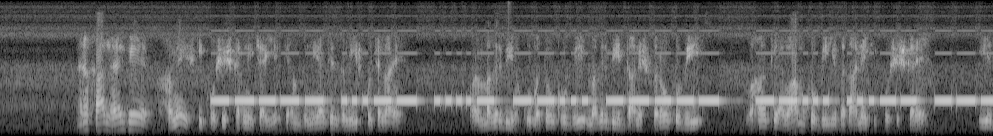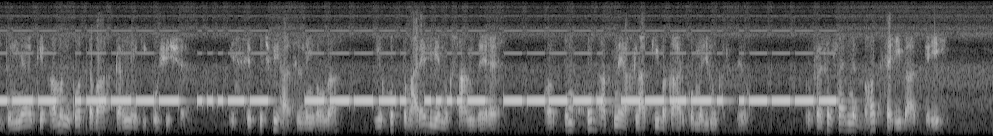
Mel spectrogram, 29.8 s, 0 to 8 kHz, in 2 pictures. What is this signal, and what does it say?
Morse code, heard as a keyed tone, hand-sent with a straight key, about 15 wpm, 790 Hz, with room echo. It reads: 03470 73013 94991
